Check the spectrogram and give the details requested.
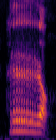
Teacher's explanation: জীব একাধিকবার দ্রুত দন্তমূলকে আঘাত করে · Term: কম্পনজাত ধ্বনি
